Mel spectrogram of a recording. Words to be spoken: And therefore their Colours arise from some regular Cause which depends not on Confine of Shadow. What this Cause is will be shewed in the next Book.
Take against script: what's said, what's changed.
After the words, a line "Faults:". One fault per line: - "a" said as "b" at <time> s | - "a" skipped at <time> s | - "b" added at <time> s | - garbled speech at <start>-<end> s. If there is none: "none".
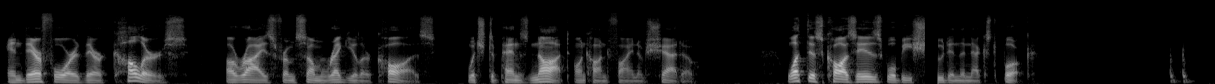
And therefore their Colours arise from some regular Cause which depends not on Confine of Shadow. What this Cause is will be shewed in the next Book.
Faults:
none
